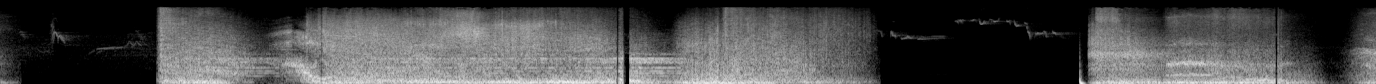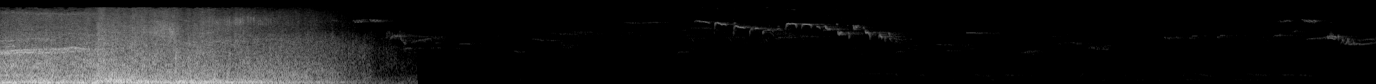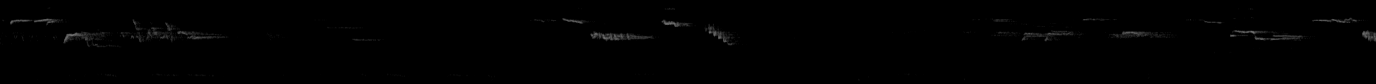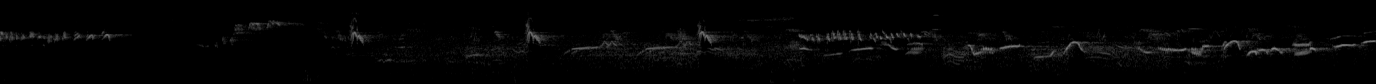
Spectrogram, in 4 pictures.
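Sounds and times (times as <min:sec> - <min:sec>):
birdsong chirps and whistles: 0:17.3 - 0:25.6, 0:32.8 - 0:34.9, 0:36.6 - 0:42.6, 0:43.2 - 0:55.0.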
